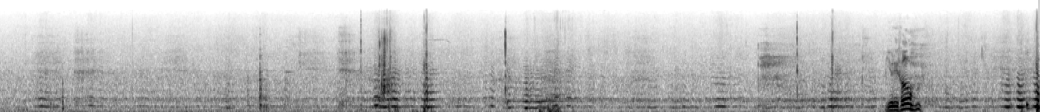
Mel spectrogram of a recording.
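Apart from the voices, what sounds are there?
honeybees buzzing around nuc hive frames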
